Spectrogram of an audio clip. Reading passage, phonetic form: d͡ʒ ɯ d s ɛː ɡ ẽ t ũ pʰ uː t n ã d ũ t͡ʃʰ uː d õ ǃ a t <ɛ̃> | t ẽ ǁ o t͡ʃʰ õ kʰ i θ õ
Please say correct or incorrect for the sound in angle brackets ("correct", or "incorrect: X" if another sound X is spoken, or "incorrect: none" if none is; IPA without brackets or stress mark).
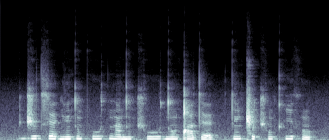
incorrect: ɛ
